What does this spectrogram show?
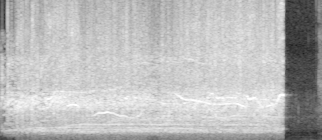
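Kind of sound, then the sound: crowd, audience applause and cheering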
